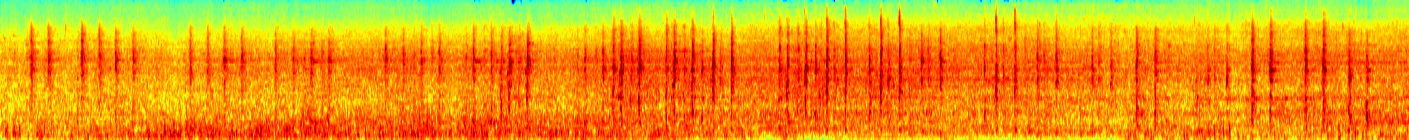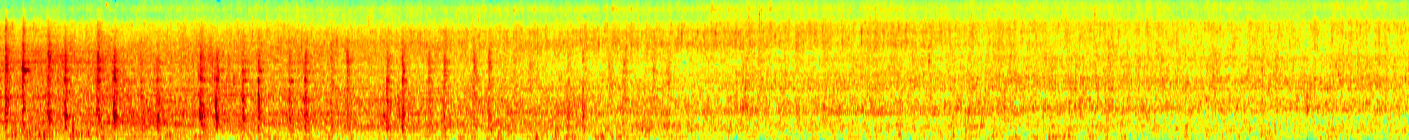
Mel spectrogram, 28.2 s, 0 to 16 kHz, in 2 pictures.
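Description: Omi Railway 800 series two-car resistance-controlled electric train passing, its wheels clacking over rail joints over a steady rumble. The sound fades away over the last third as the train recedes.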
